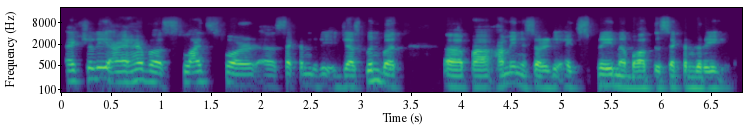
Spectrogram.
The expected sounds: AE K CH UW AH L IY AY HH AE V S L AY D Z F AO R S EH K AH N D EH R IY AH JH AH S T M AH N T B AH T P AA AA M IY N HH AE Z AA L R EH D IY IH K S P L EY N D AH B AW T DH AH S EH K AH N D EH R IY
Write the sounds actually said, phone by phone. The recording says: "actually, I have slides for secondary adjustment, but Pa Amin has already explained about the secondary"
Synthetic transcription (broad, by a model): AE K CH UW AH L IY AY HH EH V S L AY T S F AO R S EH K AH N D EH R IY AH JH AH S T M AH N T B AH T P AA AA M IY N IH S AA L R EH D IY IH K S P L EY N AH B AW T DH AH S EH K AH N D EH R IY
